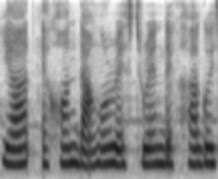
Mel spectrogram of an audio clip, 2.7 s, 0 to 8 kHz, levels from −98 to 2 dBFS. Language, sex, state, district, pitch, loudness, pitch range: Assamese, female, Assam, Kamrup Metropolitan, 265 Hz, -14 LUFS, 260-270 Hz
